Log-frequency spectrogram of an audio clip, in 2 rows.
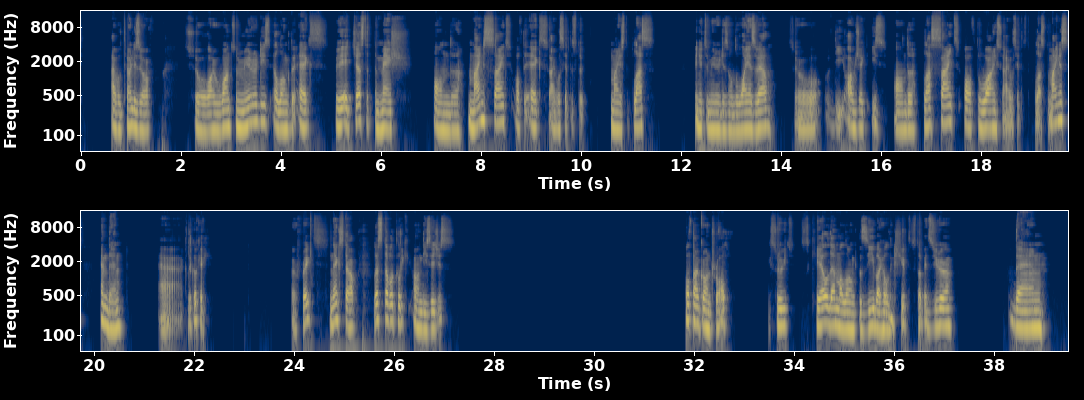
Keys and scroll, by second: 24.5 2, 24.9 e, 33.6 t, 36.2 e.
